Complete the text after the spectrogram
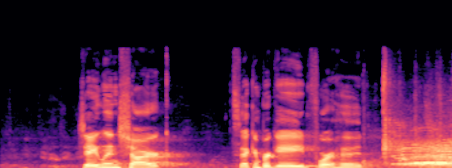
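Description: A young woman speaks loudly and with energy into a microphone in a large echoing hall.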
